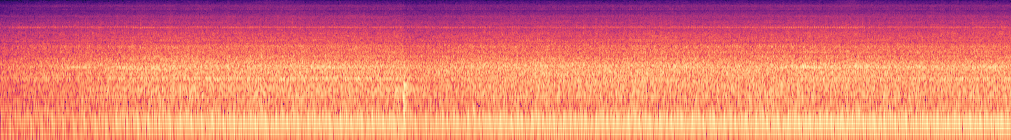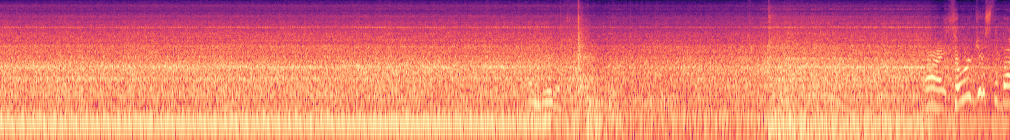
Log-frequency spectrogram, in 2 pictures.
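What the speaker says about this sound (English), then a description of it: "Lift it with the payloader, unhook, and then lift with the payloader." A payloader's engine runs steadily throughout, lifting a frac tank at a dry hill site, with a constant low idle-like drone and loud, continuous machinery noise near the listener; voices are faintly audible beneath.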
